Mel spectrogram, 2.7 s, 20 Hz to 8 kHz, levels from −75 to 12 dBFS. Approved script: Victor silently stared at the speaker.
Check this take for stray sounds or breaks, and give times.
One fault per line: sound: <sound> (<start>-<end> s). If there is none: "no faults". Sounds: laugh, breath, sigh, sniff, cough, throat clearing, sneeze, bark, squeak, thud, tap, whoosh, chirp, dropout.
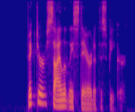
no faults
